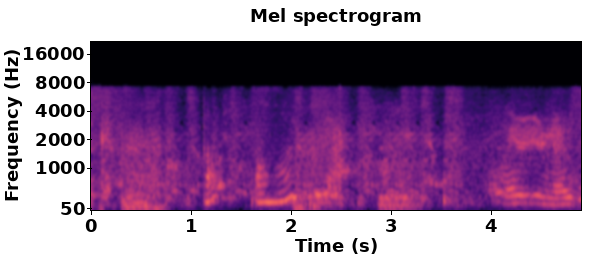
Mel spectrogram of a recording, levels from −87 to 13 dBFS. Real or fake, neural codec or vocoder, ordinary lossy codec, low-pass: fake; codec, 24 kHz, 0.9 kbps, WavTokenizer, medium speech release version 2; none; 7.2 kHz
